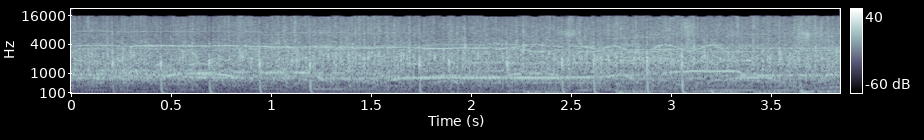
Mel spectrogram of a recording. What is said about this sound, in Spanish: ¡Aplausos!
